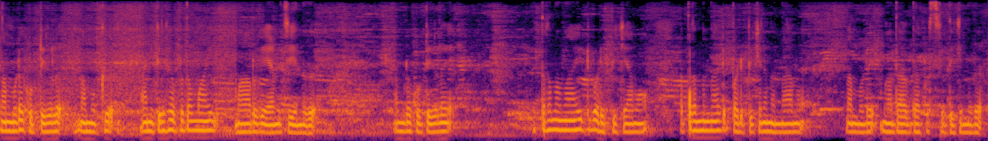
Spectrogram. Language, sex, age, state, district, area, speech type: Malayalam, female, 45-60, Kerala, Idukki, rural, spontaneous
